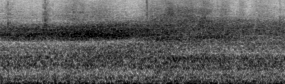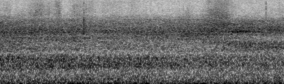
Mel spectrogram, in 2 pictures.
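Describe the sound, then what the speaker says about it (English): An EasyJet airliner inbound from London Gatwick roars steadily at Edinburgh Airport, a broad continuous jet rumble heard from a distance with faint wind noise. "EasyJet on shot, inbound from London Gatwick"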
